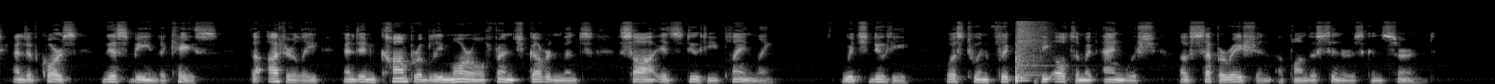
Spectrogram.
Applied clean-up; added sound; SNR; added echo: none; Snare drum; 6 dB; none.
